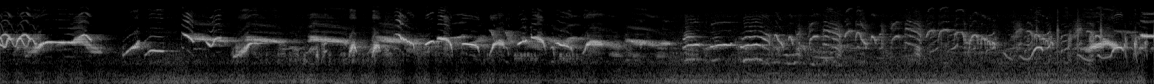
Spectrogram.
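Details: Hwamei in a singing contest, caged, with a big tail and wing display. Vigorous rambling song of quick whistled slurs and chattering notes repeated several times per second, briefly pausing once before resuming loud and varied.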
